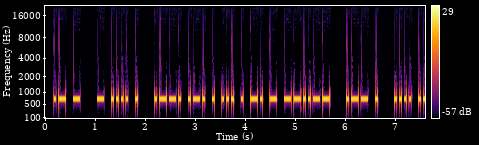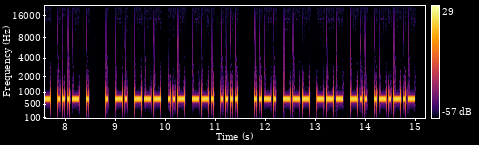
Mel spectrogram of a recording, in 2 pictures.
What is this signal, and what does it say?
Morse code, heard as a keyed tone, about 25 wpm, 700 Hz. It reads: AT THE PRESENT, WE HAVE ENOUGH FOOD.
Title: Sentences from Top 1000 Words - Review Part 5 - 25wpm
